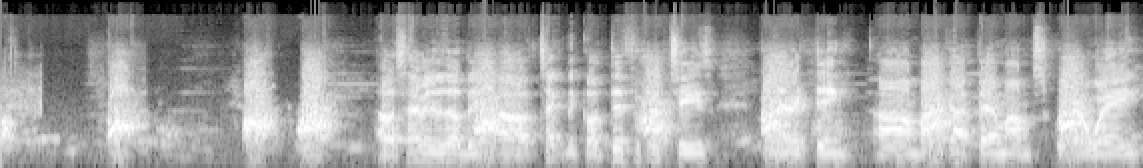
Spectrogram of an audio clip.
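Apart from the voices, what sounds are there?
dog barking in the background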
